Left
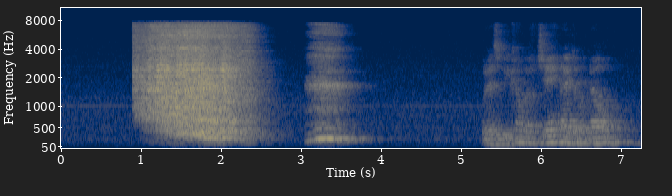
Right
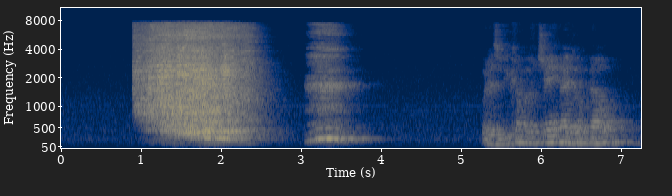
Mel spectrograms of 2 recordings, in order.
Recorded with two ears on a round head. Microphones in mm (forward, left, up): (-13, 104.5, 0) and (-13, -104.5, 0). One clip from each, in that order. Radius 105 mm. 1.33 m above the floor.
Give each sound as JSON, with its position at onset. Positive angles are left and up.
{"t": 0.9, "sound": "a sliding door", "side_deg": 20, "distance_m": 0.7}
{"t": 3.0, "sound": "a gasp", "side_deg": 10, "distance_m": 1.4}
{"t": 5.2, "sound": "a man speaking", "side_deg": 15, "distance_m": 1.8}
